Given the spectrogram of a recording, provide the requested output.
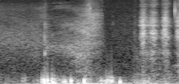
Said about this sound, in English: Let me take a do- This big gulp. I gotta do it every episode. I gotta take a drink. sip of my drink.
